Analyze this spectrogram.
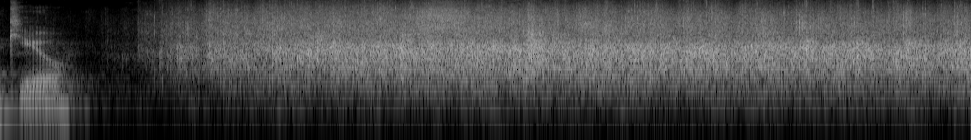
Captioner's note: audience clapping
